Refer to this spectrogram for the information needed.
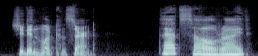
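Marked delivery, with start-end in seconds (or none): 2.0-3.1 tired, weary, almost monotone delivery. A young girl answers a man's warning about a sniper rifle, weary monotone. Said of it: "Her voice sounded almost monotone. Not robotic, just weary".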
